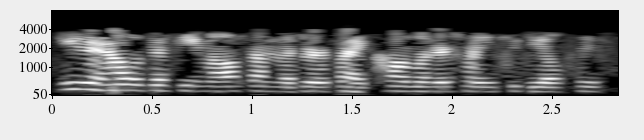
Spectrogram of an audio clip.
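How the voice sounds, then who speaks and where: A man's voice: on the high side, fairly even intonation, rapid-fire, dry recording. A male dispatcher giving clipped, procedural calls over a two-way radio, repeating addresses. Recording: tinny dry radio channel.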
